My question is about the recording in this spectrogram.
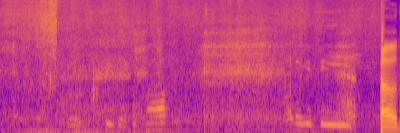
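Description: Quiet background talk from people a little way off, over faint outdoor room noise, with a man's voice starting close by at the very end.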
